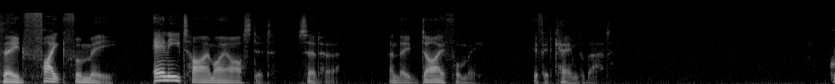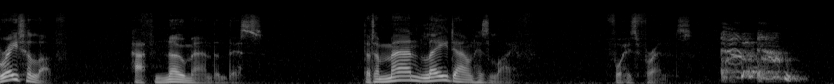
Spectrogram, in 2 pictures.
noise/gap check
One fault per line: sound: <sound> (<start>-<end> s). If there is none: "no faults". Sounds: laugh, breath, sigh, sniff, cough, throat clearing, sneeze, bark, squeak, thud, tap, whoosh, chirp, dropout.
sound: cough (15.5-16.5 s)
